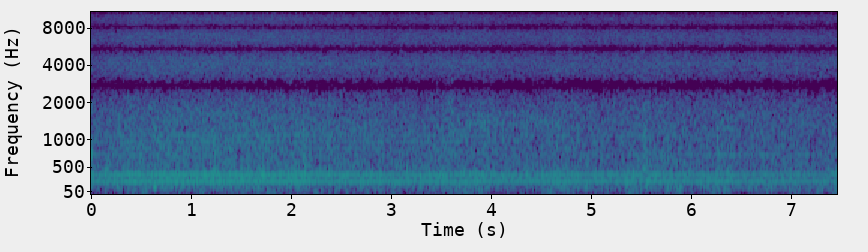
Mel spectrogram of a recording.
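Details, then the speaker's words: Vintage Emerson 6-blade 30" Fernleaf/Longnose antique ceiling fan, first test, solid-state control turned up to high: faint steady electrical hum, blades not turning, motor energized but stalled; stiff to start, nose cone possibly still too tight, suspected. "Well, I've gone all the way up to high, and it's still not starting, so is the..."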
